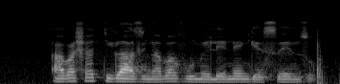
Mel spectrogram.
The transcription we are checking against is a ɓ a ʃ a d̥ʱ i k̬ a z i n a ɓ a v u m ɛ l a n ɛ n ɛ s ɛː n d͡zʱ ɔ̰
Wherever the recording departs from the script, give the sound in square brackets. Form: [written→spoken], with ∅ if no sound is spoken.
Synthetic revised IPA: a ɓ a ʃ a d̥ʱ i k̬ a z i n a ɓ a v u m ɛ l [a→ɛ] n ɛ [n→ŋ] ɛ s ɛː n d͡zʱ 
